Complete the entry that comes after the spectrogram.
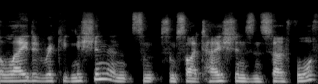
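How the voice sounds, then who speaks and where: A bright, sharp tone in an Australian accent at a moderate pace. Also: man. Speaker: academic. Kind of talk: lecture. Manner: halting.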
